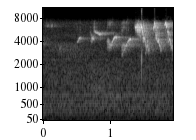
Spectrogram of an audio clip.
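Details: Double-collared seedeater singing in the style called "cachoeira": a fast, high twittering phrase of buzzy, sliding notes that grows louder and climbs into a bright, rapid trill.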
